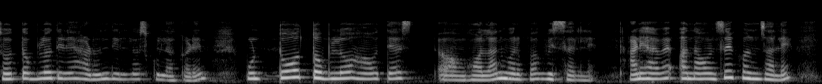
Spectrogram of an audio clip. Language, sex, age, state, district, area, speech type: Goan Konkani, female, 30-45, Goa, Canacona, rural, spontaneous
